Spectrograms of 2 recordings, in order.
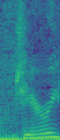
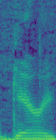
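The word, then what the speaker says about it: Gerry: to find love barns Jerry Turner pronounced like Gary so sorry Gary Turner he is a 71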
